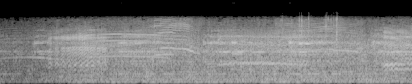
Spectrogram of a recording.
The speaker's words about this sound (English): What is it? A Judas goat. Didn't you ever see one? No, what does it do? Watch and you'll find out. See, when they get to the slaughterhouse, he ducks to one side and the silly sheep go in to get their throats cut.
